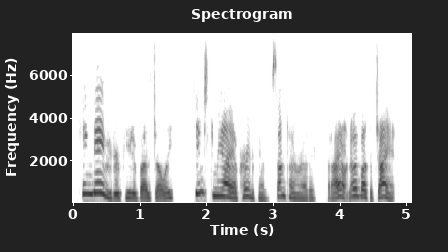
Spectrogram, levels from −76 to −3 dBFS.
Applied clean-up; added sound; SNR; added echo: none; none; none; none.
